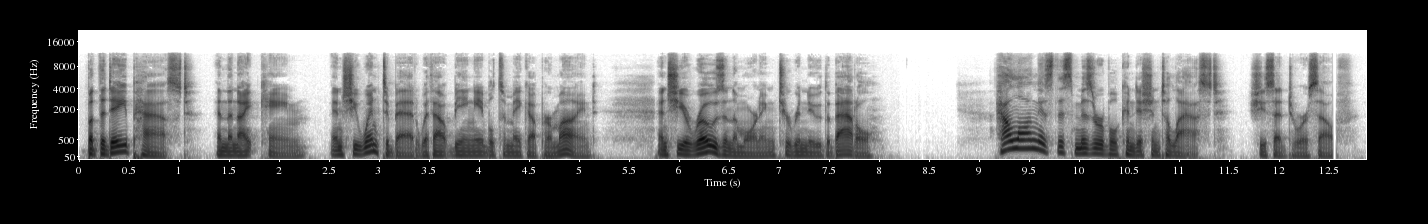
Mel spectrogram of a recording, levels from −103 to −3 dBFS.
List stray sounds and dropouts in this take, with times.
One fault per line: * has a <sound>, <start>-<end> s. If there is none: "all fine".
* has a dropout, 12.5-12.6 s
